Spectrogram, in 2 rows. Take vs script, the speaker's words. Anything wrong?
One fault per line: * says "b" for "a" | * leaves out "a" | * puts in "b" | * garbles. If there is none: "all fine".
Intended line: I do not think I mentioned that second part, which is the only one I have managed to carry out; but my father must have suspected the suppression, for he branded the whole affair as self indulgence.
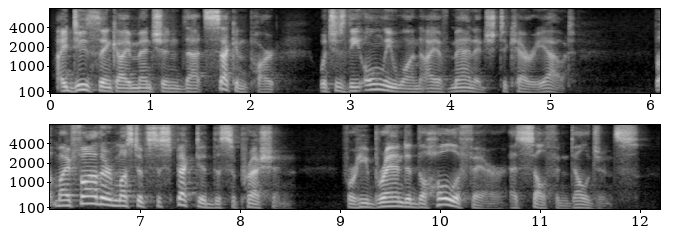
* leaves out "not"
